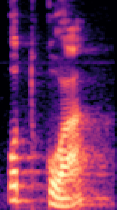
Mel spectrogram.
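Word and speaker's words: 옷과: অহুই শব্দার্থ, ওতকোয়া ওত অর্থ কাপড়, গোয়া মানে এবং, তধ্বনির বাচ্চিমের পরে গিয়ক আছে, এই ঘটা ক উচ্চারণ হবে।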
